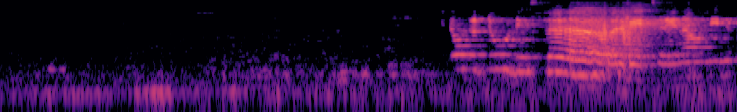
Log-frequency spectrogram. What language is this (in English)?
Tamil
